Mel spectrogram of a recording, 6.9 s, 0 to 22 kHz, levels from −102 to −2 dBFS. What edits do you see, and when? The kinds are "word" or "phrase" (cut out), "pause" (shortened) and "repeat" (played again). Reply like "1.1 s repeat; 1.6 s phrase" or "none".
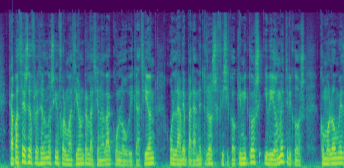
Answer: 3.6 s word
